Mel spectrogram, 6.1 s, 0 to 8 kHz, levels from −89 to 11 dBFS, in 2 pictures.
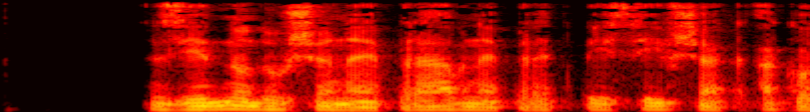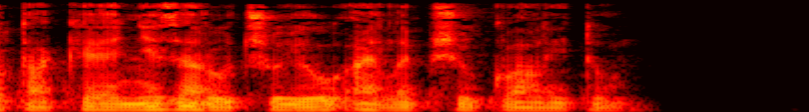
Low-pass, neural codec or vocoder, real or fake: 7.2 kHz; none; real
